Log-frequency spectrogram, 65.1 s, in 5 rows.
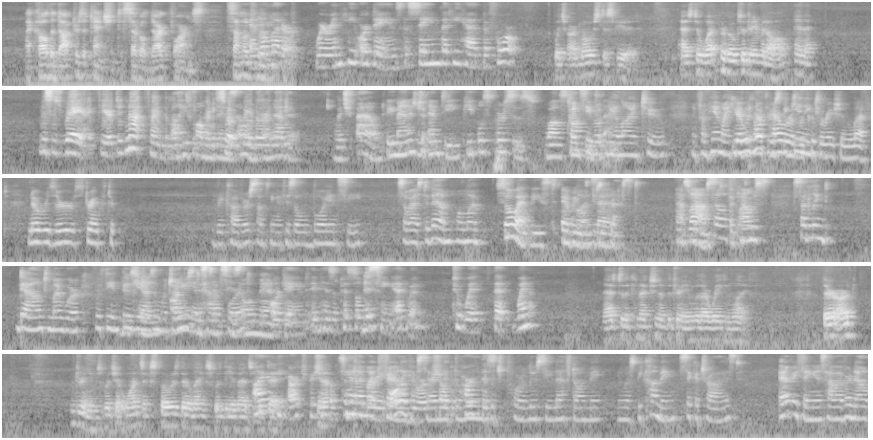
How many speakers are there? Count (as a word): eight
